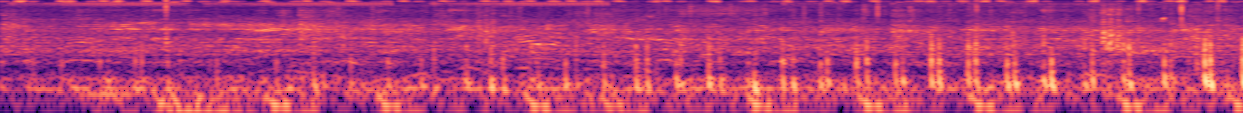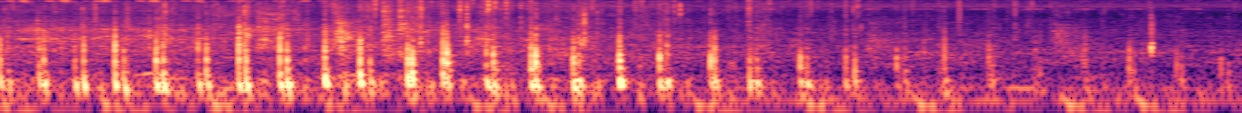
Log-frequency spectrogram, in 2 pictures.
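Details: Standardbred race horses racing on a track in East Texas: sharp, rhythmic hoofbeats grow louder from about four seconds, pounding in a fast, slightly uneven beat of roughly two to three strikes per second, with voices in the background.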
